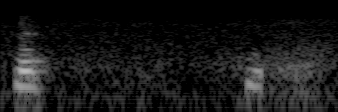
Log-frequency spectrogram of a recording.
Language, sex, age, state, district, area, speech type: Urdu, female, 30-45, Uttar Pradesh, Ghaziabad, urban, conversation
